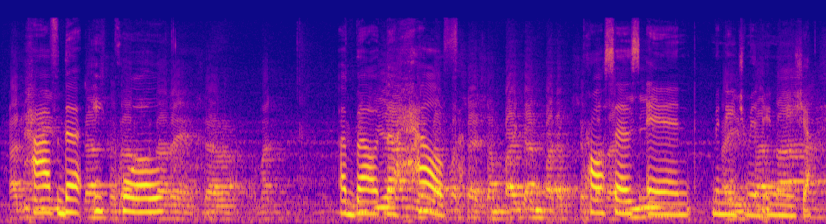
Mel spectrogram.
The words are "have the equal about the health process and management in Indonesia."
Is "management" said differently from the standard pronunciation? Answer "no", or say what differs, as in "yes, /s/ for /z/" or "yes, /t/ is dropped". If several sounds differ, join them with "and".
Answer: no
